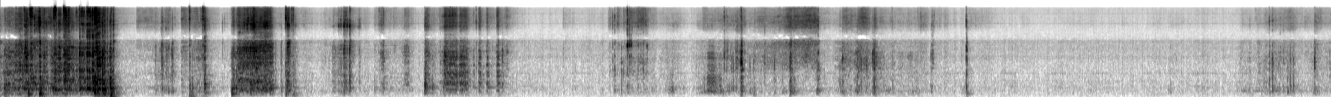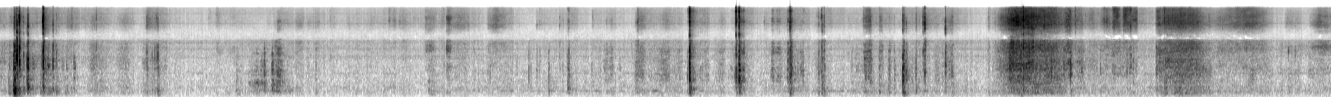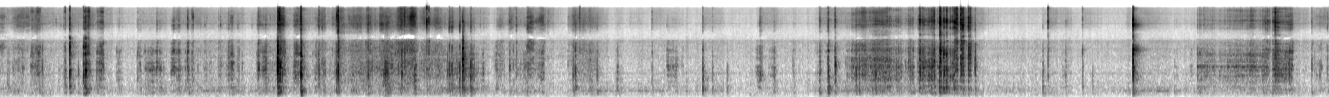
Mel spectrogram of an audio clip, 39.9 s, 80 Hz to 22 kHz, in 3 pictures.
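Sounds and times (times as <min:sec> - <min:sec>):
cardboard scraping and tearing: 0:00.0 - 0:01.2, 0:01.9 - 0:03.6.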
